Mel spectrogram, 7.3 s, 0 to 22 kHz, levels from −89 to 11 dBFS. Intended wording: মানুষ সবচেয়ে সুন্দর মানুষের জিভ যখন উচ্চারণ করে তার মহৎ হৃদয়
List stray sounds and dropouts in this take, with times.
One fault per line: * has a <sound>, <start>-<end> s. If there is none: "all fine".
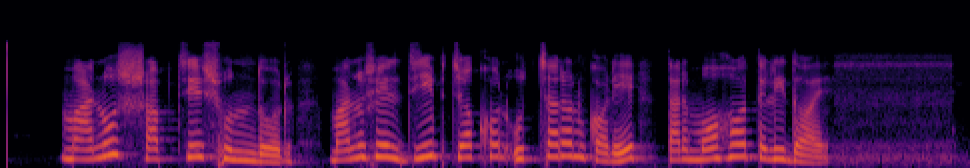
all fine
